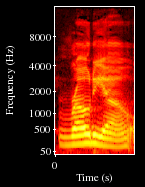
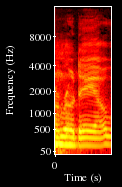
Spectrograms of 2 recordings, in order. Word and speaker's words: Rodeo: Panini, Family, Kick It, Rodeo, or Rodeo, whichever you pronounce, or however, whatever it means.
